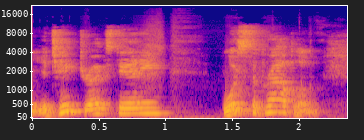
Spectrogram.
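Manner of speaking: high, flustered, nervous, excited blurting. Retelling quoting Caddyshack to someone met: imitating own nervous excited blurt. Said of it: "I'm so nervous and excited, I go".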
